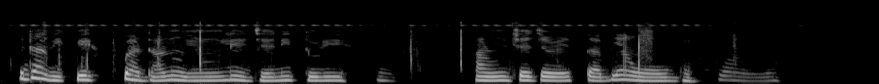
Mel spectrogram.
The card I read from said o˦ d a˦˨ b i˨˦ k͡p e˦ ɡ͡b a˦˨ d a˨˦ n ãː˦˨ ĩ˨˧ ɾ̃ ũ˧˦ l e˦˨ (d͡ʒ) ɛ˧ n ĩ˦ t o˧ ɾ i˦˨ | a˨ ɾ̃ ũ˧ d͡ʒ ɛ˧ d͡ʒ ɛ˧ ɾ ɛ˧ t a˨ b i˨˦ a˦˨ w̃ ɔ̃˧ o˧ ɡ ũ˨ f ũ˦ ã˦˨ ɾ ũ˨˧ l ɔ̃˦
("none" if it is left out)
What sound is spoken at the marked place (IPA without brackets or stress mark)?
d͡ʒ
